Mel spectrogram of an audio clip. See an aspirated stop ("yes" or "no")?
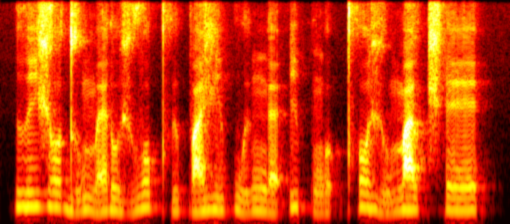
yes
